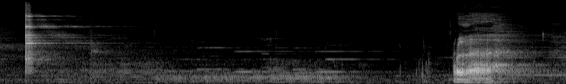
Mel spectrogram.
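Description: Glasses clink in a toast with Bloody Mary: two sharp, bright chinks a few seconds apart, the first leaving a short ringing tone.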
